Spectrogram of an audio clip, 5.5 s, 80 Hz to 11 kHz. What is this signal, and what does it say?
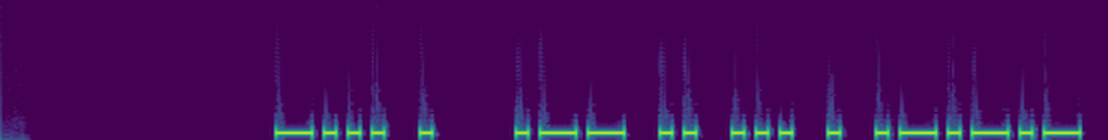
Morse code, heard as a keyed tone, about 20 wpm, 700 Hz. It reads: BE WISE.
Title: Sentences from Top 1600 Words 20wpm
